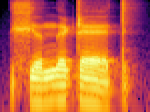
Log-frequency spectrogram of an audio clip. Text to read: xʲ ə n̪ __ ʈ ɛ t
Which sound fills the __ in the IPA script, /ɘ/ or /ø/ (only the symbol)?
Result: ɘ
